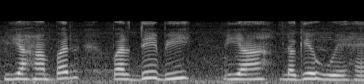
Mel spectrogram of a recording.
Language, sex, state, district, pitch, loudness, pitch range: Hindi, female, Himachal Pradesh, Shimla, 245 Hz, -17 LUFS, 235-260 Hz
